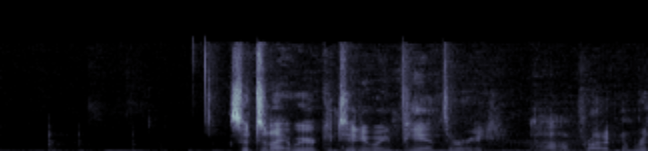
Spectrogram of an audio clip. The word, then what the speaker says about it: P.N.03: So tonight we are continuing PN3, product number 3, which I've been informed is the actual way of pronouncing the title is PN3, not PN03 or PN03.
